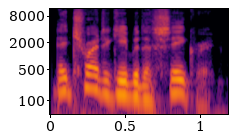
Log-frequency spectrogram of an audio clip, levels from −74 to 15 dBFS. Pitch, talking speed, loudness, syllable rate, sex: 130 Hz, 350 wpm, -14 LUFS, 7.6 syllables/s, male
